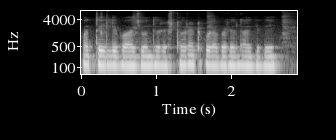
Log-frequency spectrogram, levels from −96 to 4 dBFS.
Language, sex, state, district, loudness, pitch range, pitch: Kannada, male, Karnataka, Bidar, -16 LUFS, 120-125 Hz, 120 Hz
